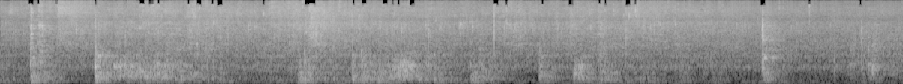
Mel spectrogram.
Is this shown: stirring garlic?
yes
